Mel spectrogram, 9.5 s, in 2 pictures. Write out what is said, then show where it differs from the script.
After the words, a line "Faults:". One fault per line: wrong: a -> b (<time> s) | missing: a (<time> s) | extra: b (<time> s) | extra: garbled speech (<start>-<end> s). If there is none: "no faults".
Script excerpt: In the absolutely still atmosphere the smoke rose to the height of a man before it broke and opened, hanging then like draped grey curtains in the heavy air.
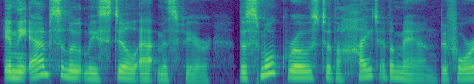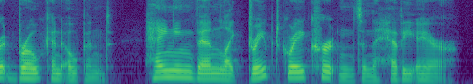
In the absolutely still atmosphere the smoke rose to the height of a man before it broke and opened, hanging then like draped grey curtains in the heavy air.
Faults:
no faults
